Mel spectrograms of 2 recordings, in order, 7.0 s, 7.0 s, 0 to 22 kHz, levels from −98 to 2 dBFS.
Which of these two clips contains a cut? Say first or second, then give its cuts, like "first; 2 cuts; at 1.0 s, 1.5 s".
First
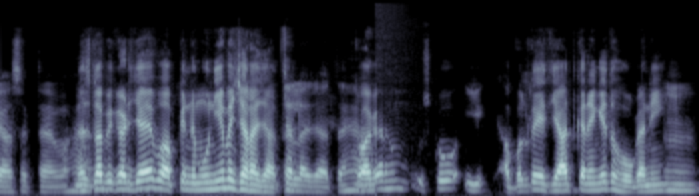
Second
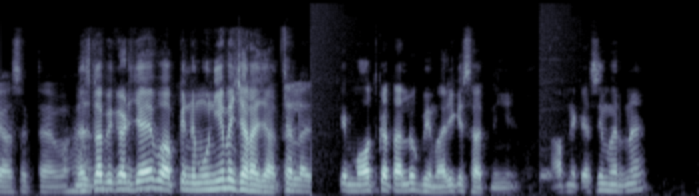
second; 2 cuts; at 3.1 s, 5.5 s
